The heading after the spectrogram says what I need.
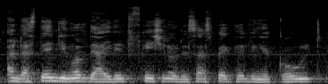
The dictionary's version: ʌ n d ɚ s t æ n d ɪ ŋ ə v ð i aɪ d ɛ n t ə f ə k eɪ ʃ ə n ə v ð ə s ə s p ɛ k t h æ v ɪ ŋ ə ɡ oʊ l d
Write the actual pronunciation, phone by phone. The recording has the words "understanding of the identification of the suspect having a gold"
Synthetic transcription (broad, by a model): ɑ n d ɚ s t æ n d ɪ ŋ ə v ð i aɪ d ɛ n t ə f ə k eɪ ʃ ə n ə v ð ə s ə s p ɛ k t h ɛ v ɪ ŋ ə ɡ oʊ l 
